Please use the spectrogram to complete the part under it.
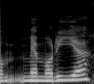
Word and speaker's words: Memoria: You're supposed to say it like it's Spanish. So Memoria.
